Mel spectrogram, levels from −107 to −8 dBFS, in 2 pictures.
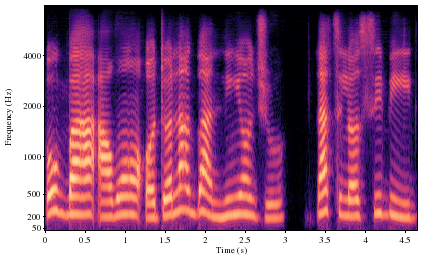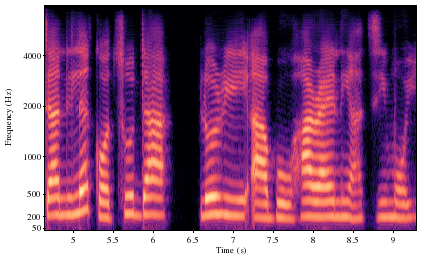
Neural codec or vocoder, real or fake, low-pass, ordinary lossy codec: codec, 16 kHz, 0.7 kbps, FocalCodec; fake; none; none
